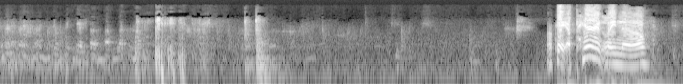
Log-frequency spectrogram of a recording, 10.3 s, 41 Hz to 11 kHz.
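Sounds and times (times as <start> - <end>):
laughter: 0.0 - 3.3
speech: 1.6 - 2.5, 8.2 - 9.8
door pushed shut with a sharp thud: 3.7 - 4.2.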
